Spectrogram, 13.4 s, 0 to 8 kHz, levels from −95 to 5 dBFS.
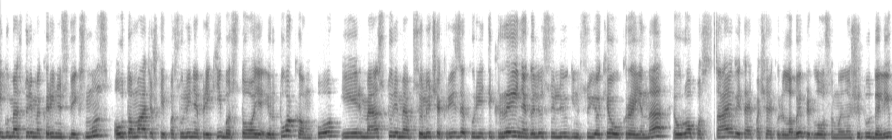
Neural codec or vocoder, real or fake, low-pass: none; real; 7.2 kHz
